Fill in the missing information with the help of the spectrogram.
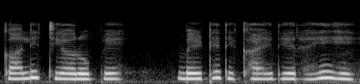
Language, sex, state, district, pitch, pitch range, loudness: Hindi, female, Madhya Pradesh, Bhopal, 260 Hz, 255-275 Hz, -14 LUFS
